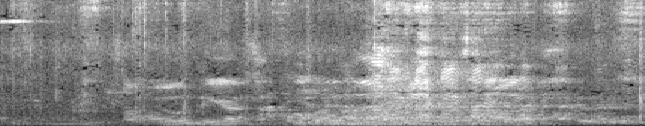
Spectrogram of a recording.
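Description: Spectators chattering, several voices talking over one another, growing louder and busier in the second half.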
